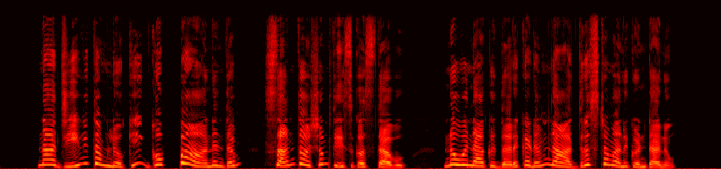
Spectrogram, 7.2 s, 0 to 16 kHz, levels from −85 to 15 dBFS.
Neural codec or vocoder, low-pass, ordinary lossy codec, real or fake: none; 14.4 kHz; none; real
